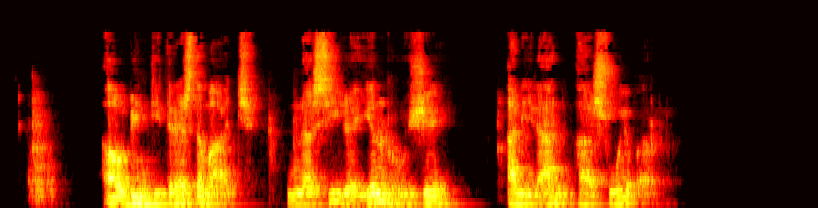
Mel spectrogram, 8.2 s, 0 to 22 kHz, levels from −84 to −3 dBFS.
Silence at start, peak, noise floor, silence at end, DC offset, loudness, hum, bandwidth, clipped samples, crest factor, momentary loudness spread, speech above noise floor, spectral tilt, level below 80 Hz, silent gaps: 0.3 s; -2 dBFS; -63 dBFS; 1.6 s; under 0.1%; -19 LUFS; none; 11.5 kHz; under 0.1%; 18 dB; 18 LU; 44 dB; -5 dB/octave; -54 dBFS; none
